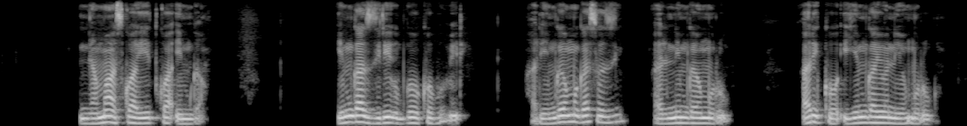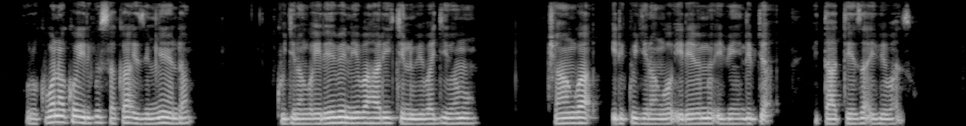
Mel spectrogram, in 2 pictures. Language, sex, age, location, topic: Kinyarwanda, male, 25-35, Musanze, government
